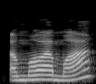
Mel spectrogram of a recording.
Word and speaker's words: Oumuamua: didn't say what it was, and it was Oumuamua.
